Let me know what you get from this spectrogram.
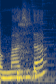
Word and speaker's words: Mazda: Okay, so Mazda in Japan, which is pronounced as Mazda, is located in Hiroshima.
